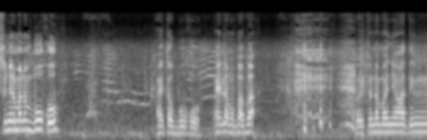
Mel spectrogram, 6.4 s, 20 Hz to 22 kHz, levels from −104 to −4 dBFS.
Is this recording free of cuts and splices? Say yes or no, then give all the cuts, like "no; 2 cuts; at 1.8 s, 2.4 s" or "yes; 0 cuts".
no; 1 cut; at 5.4 s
